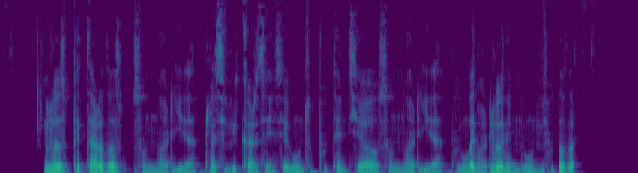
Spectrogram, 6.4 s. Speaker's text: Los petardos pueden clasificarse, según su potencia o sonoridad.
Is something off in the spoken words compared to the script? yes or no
yes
